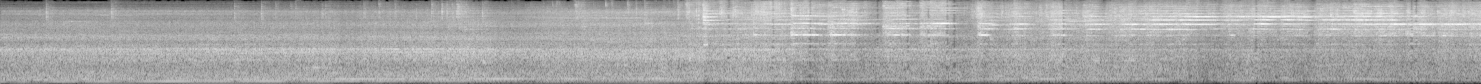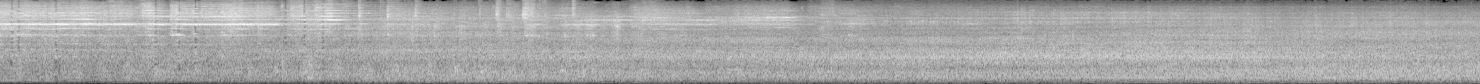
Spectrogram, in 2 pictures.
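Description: CrossCountry Voyager diesel multiple units moving through the station: diesel engines drone at first, then from about seven seconds in the wheels squeal with clicks over the rail joints for about ten seconds, followed by steady rumbling of the train on the track.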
